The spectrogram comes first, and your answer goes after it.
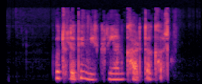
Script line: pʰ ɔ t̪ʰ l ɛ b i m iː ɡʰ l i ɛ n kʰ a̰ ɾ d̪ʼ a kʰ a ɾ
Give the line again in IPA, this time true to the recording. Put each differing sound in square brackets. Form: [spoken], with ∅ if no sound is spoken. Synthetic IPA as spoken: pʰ ɔ t̪ʰ l ɛ b i m [i] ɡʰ [ɾ] i [a] n kʰ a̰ ɾ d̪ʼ a kʰ a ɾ

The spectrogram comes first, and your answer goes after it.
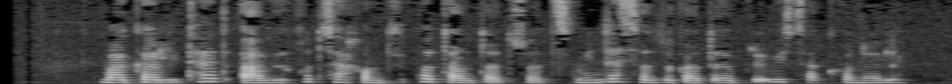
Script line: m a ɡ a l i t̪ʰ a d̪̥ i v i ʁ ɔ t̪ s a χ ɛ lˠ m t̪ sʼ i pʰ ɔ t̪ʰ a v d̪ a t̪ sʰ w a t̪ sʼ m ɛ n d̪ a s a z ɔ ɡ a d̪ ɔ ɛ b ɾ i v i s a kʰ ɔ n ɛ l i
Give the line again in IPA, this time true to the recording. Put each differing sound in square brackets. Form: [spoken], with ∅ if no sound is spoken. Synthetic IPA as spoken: m a ɡ a l i t̪ʰ a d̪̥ [a] v i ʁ ɔ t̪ s a χ ɛ lˠ m t̪ sʼ i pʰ ɔ t̪ʰ a v d̪ a t̪ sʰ w a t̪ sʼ m [i] n d̪ a s a z ɔ ɡ a d̪ ɔ ɛ b ɾ i v i s a kʰ ɔ n ɛ l i

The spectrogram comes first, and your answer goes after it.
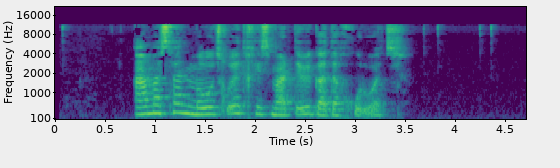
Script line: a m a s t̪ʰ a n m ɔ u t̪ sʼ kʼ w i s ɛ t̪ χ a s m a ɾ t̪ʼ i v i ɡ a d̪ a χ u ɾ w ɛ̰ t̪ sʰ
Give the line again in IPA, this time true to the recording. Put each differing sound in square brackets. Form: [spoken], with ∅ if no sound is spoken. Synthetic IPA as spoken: a m a s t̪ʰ a n m ɔ u t̪ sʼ [qʼ] w i [∅] ɛ t̪ χ [i] s m a ɾ t̪ʼ i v i ɡ a d̪ a χ u ɾ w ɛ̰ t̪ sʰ

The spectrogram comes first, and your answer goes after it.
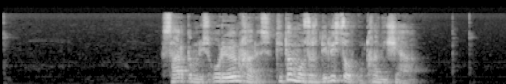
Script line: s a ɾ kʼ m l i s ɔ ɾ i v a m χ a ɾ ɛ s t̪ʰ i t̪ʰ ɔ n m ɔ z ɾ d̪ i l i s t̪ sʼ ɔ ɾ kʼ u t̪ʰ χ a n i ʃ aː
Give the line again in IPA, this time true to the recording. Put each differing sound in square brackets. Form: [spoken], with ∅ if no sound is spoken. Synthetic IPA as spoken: s a ɾ kʼ m l i s ɔ ɾ i v [ɛ] m χ a ɾ ɛ s t̪ʰ i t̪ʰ ɔ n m ɔ z ɾ d̪ i l i s t̪ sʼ ɔ ɾ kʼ u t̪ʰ χ a n i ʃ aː

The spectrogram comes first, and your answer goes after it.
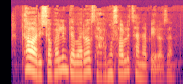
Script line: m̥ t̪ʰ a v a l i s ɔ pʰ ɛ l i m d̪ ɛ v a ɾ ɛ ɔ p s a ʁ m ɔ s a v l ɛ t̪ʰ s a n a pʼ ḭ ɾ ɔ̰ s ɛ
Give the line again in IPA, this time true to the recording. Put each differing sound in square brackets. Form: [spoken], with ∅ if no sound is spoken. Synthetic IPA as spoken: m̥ t̪ʰ a v a [ɾ] i s ɔ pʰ ɛ l i m d̪ ɛ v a ɾ ɛ ɔ p s a ʁ m ɔ s a v l ɛ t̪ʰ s a n a pʼ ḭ ɾ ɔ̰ [z] ɛ

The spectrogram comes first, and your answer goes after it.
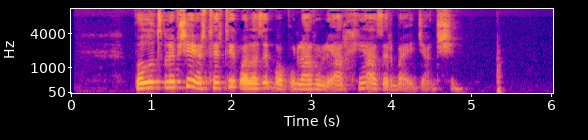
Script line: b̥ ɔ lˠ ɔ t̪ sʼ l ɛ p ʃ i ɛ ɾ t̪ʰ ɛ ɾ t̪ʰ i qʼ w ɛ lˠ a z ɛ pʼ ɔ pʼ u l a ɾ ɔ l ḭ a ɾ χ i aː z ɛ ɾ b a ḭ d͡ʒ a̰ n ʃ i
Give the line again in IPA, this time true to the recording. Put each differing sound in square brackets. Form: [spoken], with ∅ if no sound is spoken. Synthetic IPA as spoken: b̥ ɔ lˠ ɔ t̪ sʼ l ɛ p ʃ i ɛ ɾ t̪ʰ ɛ ɾ t̪ʰ i qʼ w ɛ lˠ a z ɛ pʼ ɔ pʼ u l a ɾ [u] l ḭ a ɾ χ i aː z ɛ ɾ b a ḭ d͡ʒ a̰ n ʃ i

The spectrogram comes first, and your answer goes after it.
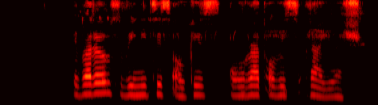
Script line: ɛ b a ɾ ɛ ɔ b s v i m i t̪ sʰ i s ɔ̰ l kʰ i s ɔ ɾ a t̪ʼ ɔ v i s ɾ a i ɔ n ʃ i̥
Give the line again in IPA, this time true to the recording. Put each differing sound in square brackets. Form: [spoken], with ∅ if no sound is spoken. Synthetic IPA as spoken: ɛ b a ɾ ɛ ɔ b s v i [n] i t̪ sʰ i s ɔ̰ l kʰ i s ɔ ɾ a t̪ʼ ɔ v i s ɾ a i ɔ n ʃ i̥

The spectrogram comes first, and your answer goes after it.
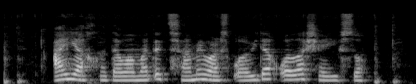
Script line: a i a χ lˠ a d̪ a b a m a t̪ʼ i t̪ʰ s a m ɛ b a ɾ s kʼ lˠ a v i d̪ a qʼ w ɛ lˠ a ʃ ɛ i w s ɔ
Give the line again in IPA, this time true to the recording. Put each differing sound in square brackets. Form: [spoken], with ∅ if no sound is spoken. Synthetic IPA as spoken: a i a χ lˠ a d̪ a [v] a m a t̪ʼ [ɛ] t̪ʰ s a m ɛ [v] a ɾ s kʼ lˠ a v i d̪ a qʼ w ɛ lˠ a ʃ ɛ i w s ɔ

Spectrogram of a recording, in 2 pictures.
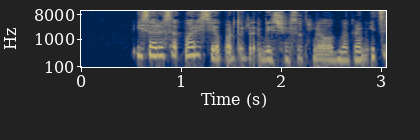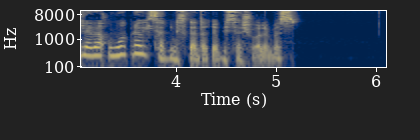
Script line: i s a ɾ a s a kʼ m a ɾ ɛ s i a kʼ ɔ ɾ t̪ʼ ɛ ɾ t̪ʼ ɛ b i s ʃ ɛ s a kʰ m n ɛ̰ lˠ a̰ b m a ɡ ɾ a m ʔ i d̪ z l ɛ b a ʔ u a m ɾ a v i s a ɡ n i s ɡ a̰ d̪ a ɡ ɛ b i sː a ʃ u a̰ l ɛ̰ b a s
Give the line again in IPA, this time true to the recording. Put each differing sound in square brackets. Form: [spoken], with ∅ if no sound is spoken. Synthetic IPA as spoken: i s a ɾ a s a kʼ m a ɾ [i] s i a [pʼ] ɔ ɾ t̪ʼ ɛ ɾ t̪ʼ ɛ b i s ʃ ɛ s a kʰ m n ɛ̰ lˠ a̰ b m a ɡ ɾ a m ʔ i d̪ z l ɛ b a ʔ u a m ɾ a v i s a ɡ n i s ɡ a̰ d̪ a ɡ ɛ b i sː a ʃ u a̰ l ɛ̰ b a s

